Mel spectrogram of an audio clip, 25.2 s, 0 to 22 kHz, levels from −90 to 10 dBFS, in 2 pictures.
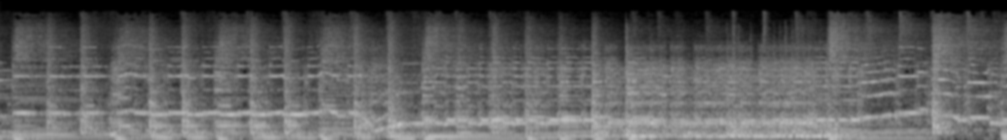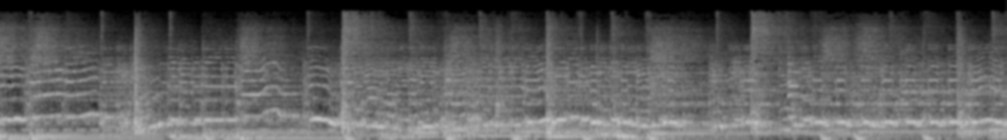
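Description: Two brief dropouts from lost LE Audio frames occur at 14.83 s and 17.48 s. Their lengths fit one and two 7.5 ms frames, filled by the LC3 decoder's sign-randomised repeat of the previous spectrum. Each sounds like a tiny noisy smear, visible as a short vertical noise smudge on a spectrogram and a roughened patch in the waveform. The light lossy compression leaves only subtle traces.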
